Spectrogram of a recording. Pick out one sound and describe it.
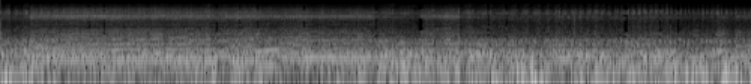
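A motorbike engine drones and revs close by.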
